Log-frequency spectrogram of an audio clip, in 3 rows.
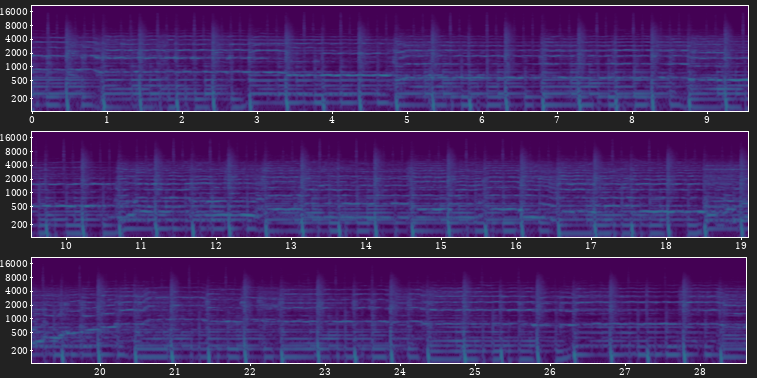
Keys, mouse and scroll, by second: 1.3 click, 5.6-7.1 drag, 7.6-10.8 drag, 12.2 click, 12.2 scroll down 3, 12.4-13.9 shift+middle drag, 17.7-20.5 drag, 20.5-21.3 middle drag, 21.3 click, 24.2 click, 25.5-27.8 shift+middle drag, 27.8-28.4 drag.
